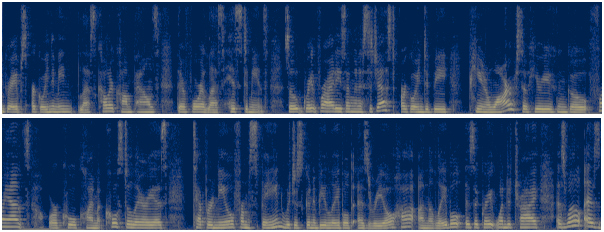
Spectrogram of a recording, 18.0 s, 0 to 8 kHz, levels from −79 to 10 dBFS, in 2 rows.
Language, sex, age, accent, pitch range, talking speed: English, female, 40-59, American, 185-225 Hz, 195 wpm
